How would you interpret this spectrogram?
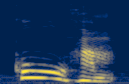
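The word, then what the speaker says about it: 後半: Esse kanji possui uma quarta leitura, ko. Ko, com o prolongamento do som da sílaba ko. E a vemos na palavra kouhan.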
